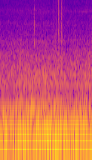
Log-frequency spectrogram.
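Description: A truck engine at full throttle, a steady loud low roar and rumble of the motor pulling hard, heard close with no voices.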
